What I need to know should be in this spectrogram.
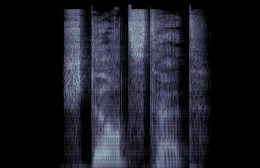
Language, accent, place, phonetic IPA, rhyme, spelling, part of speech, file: German, Germany, Berlin, [ˈʃtʏʁt͡stət], -ʏʁt͡stət, stürztet, verb, De-stürztet.ogg
- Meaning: inflection of stürzen: 1. second-person plural preterite 2. second-person plural subjunctive II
